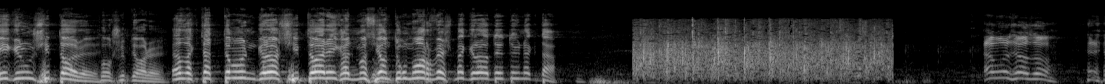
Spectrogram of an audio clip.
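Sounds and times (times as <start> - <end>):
audience applauding: 6.3 - 9.0.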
